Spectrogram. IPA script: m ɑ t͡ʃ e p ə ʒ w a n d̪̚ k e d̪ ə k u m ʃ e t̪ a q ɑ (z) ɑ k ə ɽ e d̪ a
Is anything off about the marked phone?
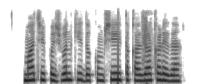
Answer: no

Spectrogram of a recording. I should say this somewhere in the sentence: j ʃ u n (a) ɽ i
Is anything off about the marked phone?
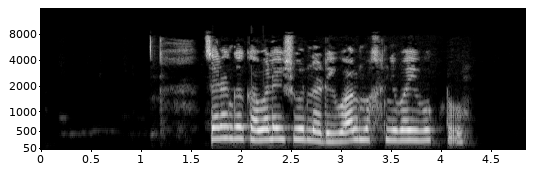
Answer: no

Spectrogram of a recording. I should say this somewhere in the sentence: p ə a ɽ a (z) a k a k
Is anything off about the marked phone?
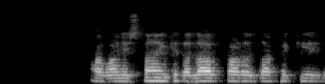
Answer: no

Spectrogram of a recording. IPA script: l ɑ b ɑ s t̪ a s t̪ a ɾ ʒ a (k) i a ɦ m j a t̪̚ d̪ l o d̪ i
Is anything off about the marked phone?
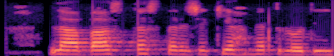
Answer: no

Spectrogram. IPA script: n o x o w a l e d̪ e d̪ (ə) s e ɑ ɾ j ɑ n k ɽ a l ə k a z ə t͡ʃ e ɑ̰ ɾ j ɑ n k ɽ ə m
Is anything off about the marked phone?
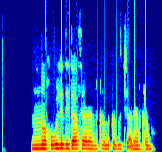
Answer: yes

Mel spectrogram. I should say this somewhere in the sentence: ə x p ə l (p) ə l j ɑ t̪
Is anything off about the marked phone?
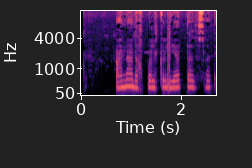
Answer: yes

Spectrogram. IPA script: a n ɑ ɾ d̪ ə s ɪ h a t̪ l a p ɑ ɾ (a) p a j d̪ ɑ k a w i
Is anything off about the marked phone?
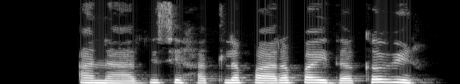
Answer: no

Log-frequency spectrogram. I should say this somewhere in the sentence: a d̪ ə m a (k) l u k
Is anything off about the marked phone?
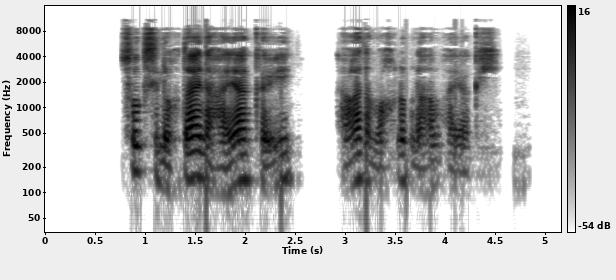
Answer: yes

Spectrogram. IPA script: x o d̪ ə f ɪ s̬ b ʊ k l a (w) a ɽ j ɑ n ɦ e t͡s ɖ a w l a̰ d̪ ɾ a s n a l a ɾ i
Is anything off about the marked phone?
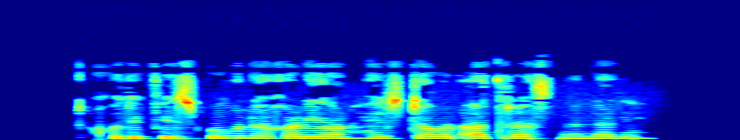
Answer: yes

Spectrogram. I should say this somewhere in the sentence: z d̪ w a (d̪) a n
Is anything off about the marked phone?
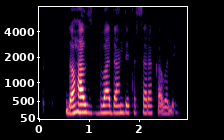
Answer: no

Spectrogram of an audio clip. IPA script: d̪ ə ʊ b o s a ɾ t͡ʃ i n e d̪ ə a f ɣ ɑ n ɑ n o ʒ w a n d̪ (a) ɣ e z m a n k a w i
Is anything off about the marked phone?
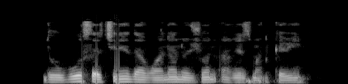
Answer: no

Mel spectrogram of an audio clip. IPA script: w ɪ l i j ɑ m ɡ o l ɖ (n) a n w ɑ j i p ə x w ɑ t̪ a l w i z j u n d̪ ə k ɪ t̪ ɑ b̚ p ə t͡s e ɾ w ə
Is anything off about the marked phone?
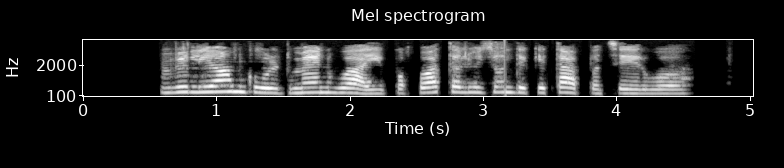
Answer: yes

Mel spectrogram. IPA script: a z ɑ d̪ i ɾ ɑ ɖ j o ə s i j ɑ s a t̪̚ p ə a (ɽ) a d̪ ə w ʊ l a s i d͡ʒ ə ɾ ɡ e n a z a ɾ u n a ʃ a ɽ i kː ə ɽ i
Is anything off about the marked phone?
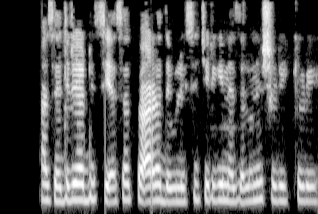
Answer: no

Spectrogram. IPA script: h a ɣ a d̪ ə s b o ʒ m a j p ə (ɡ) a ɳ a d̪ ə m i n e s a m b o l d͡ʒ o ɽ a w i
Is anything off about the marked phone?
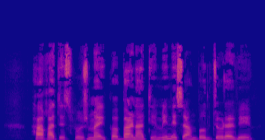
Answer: yes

